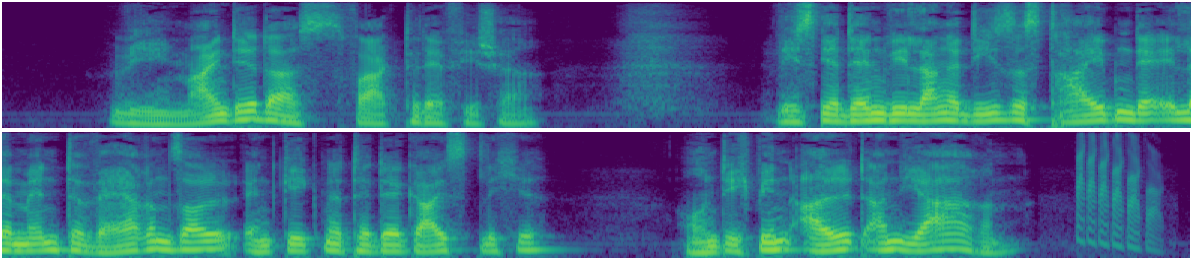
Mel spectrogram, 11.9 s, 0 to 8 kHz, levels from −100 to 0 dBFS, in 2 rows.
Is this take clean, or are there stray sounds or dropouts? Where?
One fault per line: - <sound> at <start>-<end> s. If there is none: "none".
- chirp at 11.3-11.8 s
